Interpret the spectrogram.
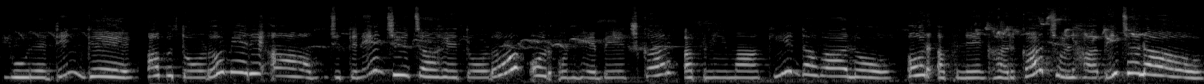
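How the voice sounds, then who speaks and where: Woman voicing a kindly, slow-spoken talking mango tree. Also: very high-pitched, darkish tone. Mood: joyful, generous.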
